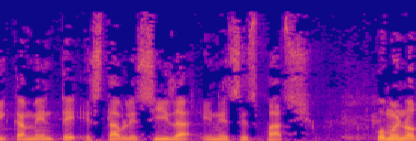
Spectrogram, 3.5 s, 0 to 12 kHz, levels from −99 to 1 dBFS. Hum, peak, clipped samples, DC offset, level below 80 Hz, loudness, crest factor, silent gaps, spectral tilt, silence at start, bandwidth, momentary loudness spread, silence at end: none; -10 dBFS; under 0.1%; under 0.1%; -68 dBFS; -30 LUFS; 18 dB; none; -4.5 dB/octave; 0 s; 11.5 kHz; 6 LU; 0 s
